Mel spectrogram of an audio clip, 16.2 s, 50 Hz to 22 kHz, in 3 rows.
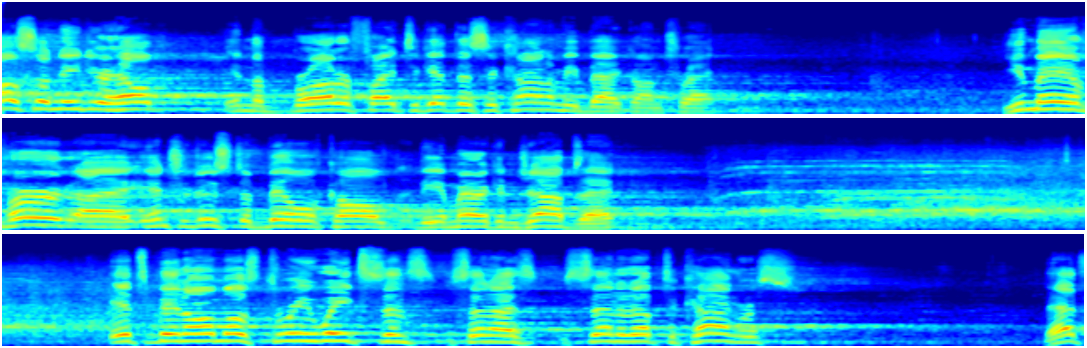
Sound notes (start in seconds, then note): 9.0 applause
